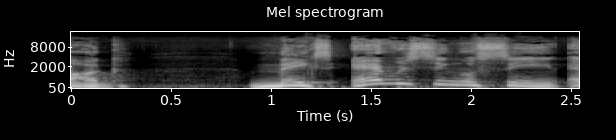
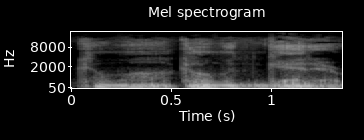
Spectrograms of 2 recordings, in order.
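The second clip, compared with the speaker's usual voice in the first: low, soft mock-mad taunt; mock menace; 9 semitones lower, 5 dB quieter than usual. Reviewer voicing the mad dog, low quiet menace. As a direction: dare them quietly, pitched down. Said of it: "when he's mad, he's like".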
